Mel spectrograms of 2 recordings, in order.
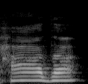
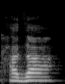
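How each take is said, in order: First: The first vowel is held long. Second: The first vowel is kept short. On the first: "why do we pronounce uh, this word as hada?" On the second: "Why not hada?"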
